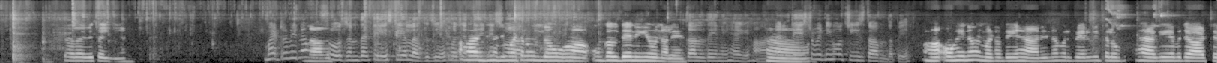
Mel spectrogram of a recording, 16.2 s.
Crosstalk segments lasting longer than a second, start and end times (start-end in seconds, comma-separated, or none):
6.2-7.8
